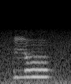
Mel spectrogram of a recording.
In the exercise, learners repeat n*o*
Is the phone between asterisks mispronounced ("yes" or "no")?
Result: no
